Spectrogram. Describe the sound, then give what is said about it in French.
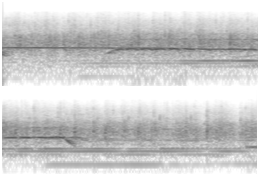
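An audience applauds during a church service to acclaim the Lord. The clapping is loud, dense and sustained, easing slightly toward the end, with steady held tones running underneath. “Est-ce que nous pouvons acclamer le Seigneur.”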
